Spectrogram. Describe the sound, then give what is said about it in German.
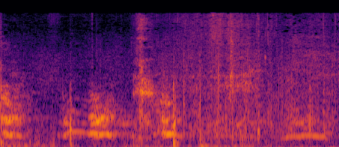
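Several hunting dogs bark and whimper excitedly, short yelps and whines overlapping in a restless, irregular burst. “Nehmt eure Hunde da weg.”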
